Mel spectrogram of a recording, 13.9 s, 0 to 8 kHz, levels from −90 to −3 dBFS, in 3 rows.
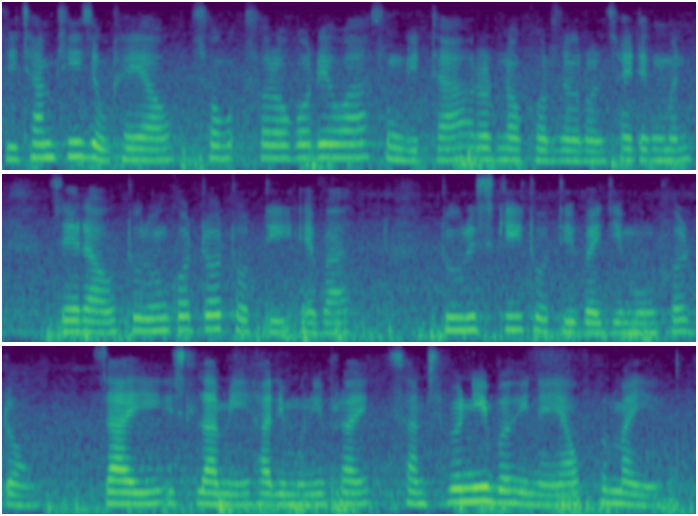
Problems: none marked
